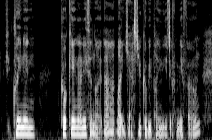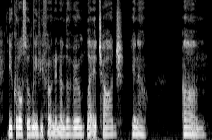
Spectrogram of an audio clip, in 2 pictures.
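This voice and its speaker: Man playing a creaky, soft-spoken nerdy vampire shopkeeper. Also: fairly high pitch, no echo, studio quality. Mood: nostalgic, rambling. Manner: hesitant, rambling, filler-heavy, soft-spoken. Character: nerdy, friendly vampire music shop keeper, rambling and hesitant. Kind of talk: ASMR roleplay, casual rambling monologue.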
